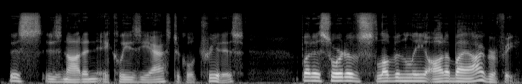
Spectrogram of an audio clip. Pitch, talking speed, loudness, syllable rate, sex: 135 Hz, 140 wpm, -18 LUFS, 5.4 syllables/s, male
